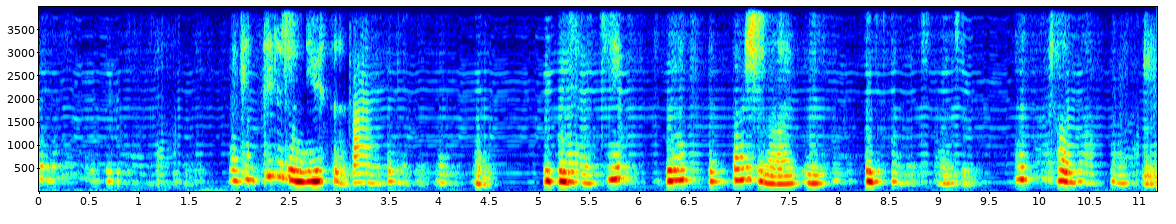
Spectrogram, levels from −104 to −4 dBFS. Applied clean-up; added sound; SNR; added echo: neural mask model DeepFilterNet 3.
